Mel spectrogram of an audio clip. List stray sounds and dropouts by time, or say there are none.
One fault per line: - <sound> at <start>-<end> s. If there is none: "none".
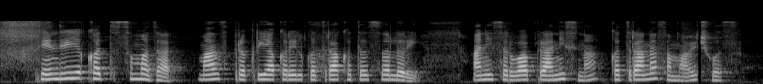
- dropout at 7.0-7.0 s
